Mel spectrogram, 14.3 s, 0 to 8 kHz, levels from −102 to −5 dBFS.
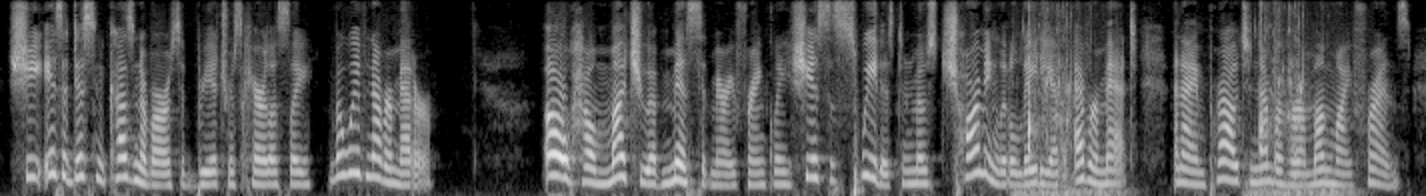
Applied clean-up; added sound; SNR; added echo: none; Water / Splash, splatter; 7 dB; none.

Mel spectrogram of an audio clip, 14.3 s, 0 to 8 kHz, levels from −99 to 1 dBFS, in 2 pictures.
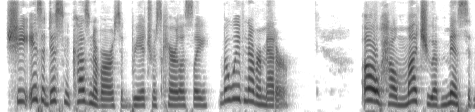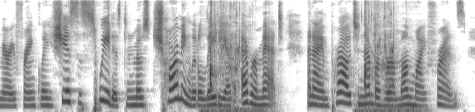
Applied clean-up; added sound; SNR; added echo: classical method log-MMSE.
